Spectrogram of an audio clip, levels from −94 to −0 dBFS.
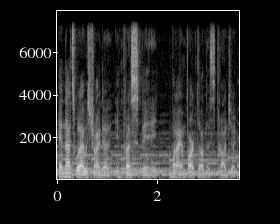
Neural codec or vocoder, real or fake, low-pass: vocoder, 22.05 kHz, 80 mel bands, WaveNeXt; fake; 7.2 kHz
